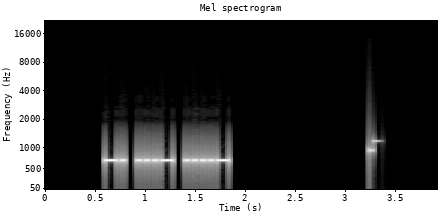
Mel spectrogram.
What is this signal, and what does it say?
Morse code, heard as a keyed tone, about 30 wpm, 700 Hz. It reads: NV4
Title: All Cut Numbers - 3-Digit 30wpm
